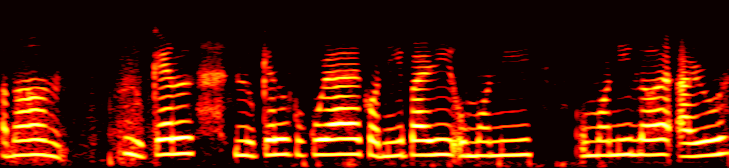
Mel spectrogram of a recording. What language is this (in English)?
Assamese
